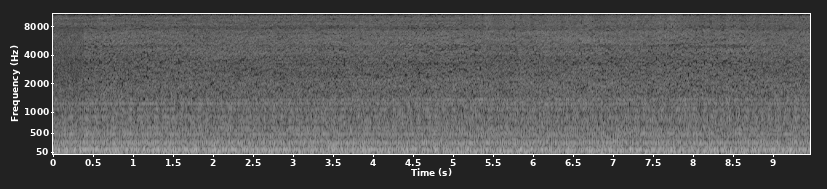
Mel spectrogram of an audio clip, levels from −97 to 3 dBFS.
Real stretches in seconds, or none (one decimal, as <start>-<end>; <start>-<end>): 0.0-5.1; 8.9-9.5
